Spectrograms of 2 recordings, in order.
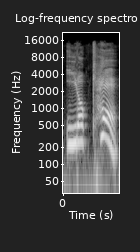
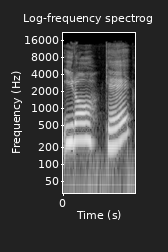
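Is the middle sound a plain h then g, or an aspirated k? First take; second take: aspirated k; h then g. First: The h merges into an aspirated k sound. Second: It is read with a separate h and g. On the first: "it is pronounced as 이렇게 because the H sound goes over to the kiok" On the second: "it is written as 이렇게"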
